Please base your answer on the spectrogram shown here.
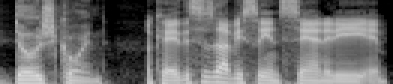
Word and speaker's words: Dogecoin: can i can i i'm going to call it dog coin because that's i think what it is instead of dogecoin i'm still doge i'm i'm a soft soft g dogecoin okay this is obviously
